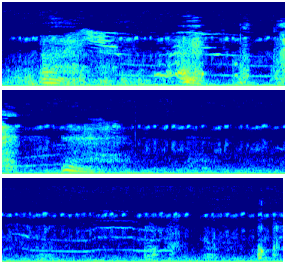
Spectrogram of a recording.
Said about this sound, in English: Cat! What do you want, Cat? That animal is out there in the dark.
